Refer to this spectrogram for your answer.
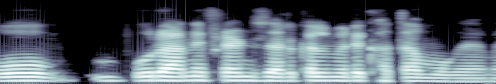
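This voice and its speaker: Over a quiet background, a man speaks at a fairly high pitch with a monotone, flat intonation and a dry sound with no echo. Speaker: artist; podcast guest. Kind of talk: casual interview. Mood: relaxed, reflective. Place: home room.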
